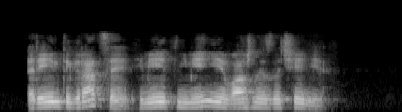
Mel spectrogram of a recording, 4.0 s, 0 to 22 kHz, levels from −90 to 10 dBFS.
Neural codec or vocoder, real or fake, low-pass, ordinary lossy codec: none; real; 7.2 kHz; AAC, 32 kbps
